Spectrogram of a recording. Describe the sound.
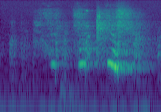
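A dog whimpers and pants: a few short, high whines rise over soft, breathy panting, and the last whine is louder than the others.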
